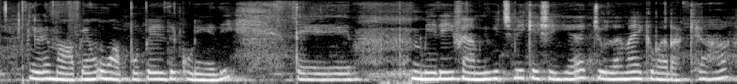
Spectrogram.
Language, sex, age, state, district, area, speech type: Dogri, female, 18-30, Jammu and Kashmir, Jammu, urban, spontaneous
